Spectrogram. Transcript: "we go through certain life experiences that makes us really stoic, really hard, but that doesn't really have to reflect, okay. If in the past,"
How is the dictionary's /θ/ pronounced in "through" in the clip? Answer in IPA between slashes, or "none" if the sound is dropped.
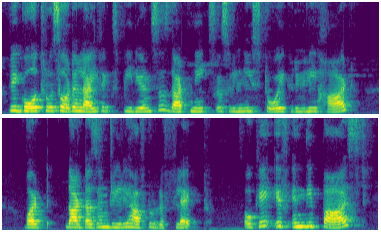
/t/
